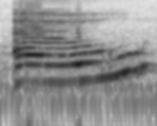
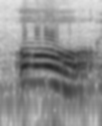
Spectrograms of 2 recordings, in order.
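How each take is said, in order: First: Long "O" gliding up into "oo"; diphthong O. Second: "O" as one steady "aw"-like sound; pure O vowel. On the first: Teacher ruling out the diphthong, long gliding "O". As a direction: stretch "O" into English "oh-oo". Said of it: "O is not an option". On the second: Teacher giving the right option, pure unglided "O". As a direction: say "O" with no glide at all. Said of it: "but O". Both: Shown as a demonstration.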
